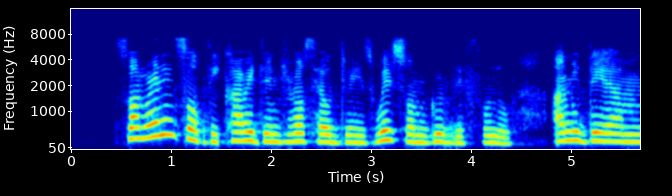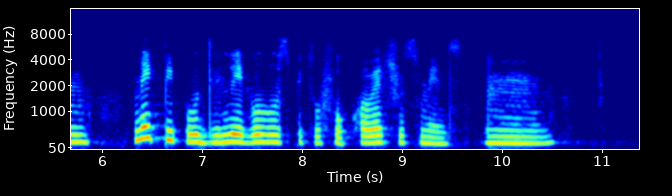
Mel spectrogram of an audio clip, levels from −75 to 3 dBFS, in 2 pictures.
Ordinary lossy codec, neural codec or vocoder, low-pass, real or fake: Opus, 64 kbps; codec, 16 kHz, 1.1 kbps, Voila-Tokenizer; 7.2 kHz; fake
